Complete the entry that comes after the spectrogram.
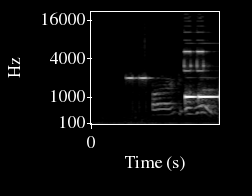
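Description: Honeywell Lyric security alarm system sounding electronic tones as it arms, a short series of stepped beeps rising in pitch and getting louder, ending in a sustained bright chirp, close and clear.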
